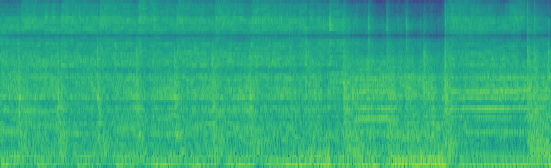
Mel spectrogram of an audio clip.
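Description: Live rock band playing an instrumental passage: electric guitars and drum kit at a steady, loud level, with no vocals.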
